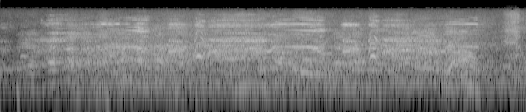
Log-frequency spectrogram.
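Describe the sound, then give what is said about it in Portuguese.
A rooster-crowing phone ringtone plays: a rooster crows repeatedly over a few seconds, loud, with hens clucking in the background and no one speaking. “Não estava nada programado, mas o Galo cantou.”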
